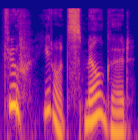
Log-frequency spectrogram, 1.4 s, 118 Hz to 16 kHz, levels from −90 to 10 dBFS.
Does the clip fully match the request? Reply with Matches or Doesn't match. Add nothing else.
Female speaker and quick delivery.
Matches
